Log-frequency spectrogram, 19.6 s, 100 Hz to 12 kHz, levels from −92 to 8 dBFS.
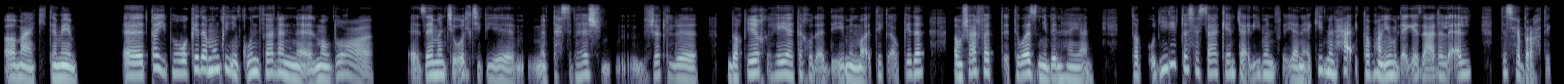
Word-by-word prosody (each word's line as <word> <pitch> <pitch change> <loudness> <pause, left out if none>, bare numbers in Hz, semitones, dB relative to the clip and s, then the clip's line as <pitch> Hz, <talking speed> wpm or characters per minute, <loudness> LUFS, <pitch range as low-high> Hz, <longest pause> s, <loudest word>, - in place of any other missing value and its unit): آه - - +3
معاكي، 140 -4 +1
تمام، 145 -3 +5 0.6
آآ، 170 0 +6
طيب 250 -6 +2
هو 190 0 0
كده 235 +3 +3
ممكن 235 +2 +2
يكون 175 +4 +1
فعلًا 190 - +1
الموضوع 145 - 0
آآ، 90 - -9 0.6
زي 165 +1 +3
ما 175 +1 +4
أنتِ 175 - +2
قُلتِ 185 - -1
بي 135 -4 -2 0.2
ما - - -6
بتحسبيهاش 175 +8 +3 0.3
بشكل 155 - -2 0.4
دقيق 175 +6 +2
هي 175 +2 +1
هتاخد 170 -1 -7
قد - - -6
إيه - - -4
من 135 -3 +2
وقتِك 160 +6 -4
أو - - -8
كده، 190 +2 0 0.4
أو 165 - +5
مش 160 - +3
عارفة 200 +1 +1
ت - - -10
توازني 170 -4 +2
بينها 140 +1 -1
يعني، 135 +2 -3 0.5
طَب 165 -1 -3
قولي 195 +9 -2
لي 320 +4 0
بتصحى 245 -6 -2
الساعة 190 -1 0
كام 180 +1 -2
تقريبًا 180 -1 -3
ف - - -14
يعني 135 -1 -2
أكيد 230 -2 -5
من 195 -3 +2
حقِّك 180 - +2
طبعًا 175 0 +1
يوم 170 +2 +3
الإجازة - - -1
على 170 - +1
الأقل 170 +3 -1 0.4
تصحي 190 0 +1
براحتِك - - -4
175 Hz, 170 wpm, -25 LUFS, 145-190 Hz, 0.6 s, آآ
